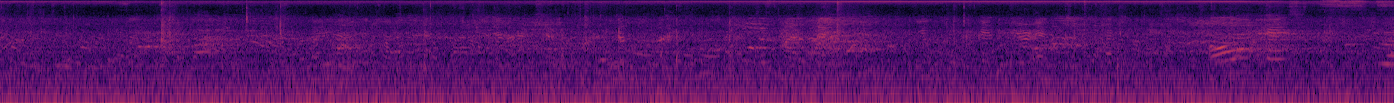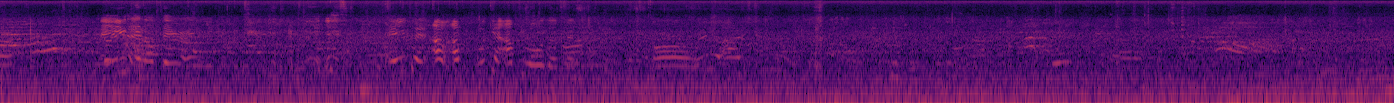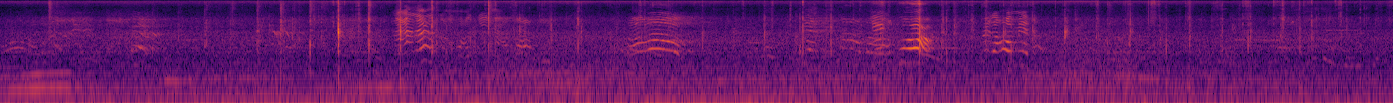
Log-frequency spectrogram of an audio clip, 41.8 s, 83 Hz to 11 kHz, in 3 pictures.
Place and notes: Chiang Kai-shek Memorial Hall, Taipei - Tourists
Square entrance, Sony PCM D50+ Soundman OKM II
